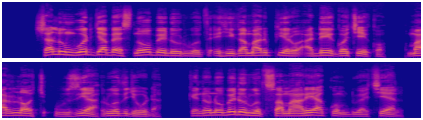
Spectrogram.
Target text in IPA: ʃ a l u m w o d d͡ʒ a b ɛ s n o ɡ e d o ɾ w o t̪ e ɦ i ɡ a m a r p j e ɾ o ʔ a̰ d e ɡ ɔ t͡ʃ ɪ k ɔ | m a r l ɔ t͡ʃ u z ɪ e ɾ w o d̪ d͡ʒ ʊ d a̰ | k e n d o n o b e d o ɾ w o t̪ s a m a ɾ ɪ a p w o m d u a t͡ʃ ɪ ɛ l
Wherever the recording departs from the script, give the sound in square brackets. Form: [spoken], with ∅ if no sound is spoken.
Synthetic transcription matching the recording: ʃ a l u m w o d d͡ʒ a b ɛ s n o [b] e d o ɾ w o t̪ e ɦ i ɡ a m a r p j e ɾ o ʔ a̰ d e ɡ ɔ t͡ʃ ɪ k ɔ | m a r l ɔ t͡ʃ u z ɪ [a] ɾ w o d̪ d͡ʒ ʊ d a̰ | k e n d o n o b e d o ɾ w o t̪ s a m a ɾ ɪ a [k] w o m d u a t͡ʃ ɪ ɛ l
